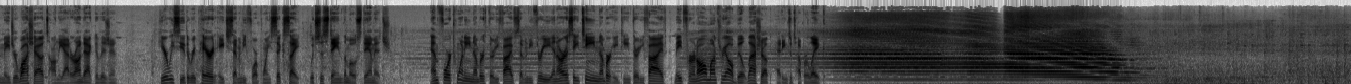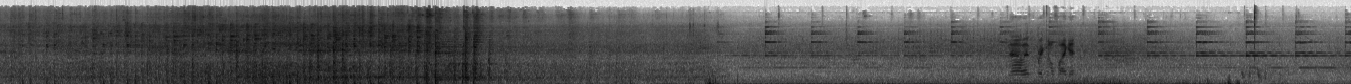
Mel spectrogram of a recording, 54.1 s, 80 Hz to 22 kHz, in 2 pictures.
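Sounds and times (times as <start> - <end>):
passing train rumble: 0.0 - 12.8, 13.6 - 54.0
wheels clicking over rail joints: 7.3 - 8.4, 23.2 - 40.1
locomotive horn chord: 8.2 - 12.9, 13.6 - 23.4.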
